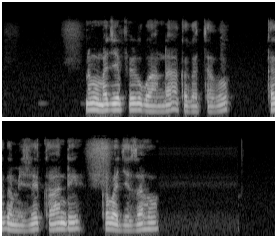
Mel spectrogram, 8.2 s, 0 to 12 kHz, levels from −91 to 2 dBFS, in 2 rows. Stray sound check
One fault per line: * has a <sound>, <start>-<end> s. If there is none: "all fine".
all fine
